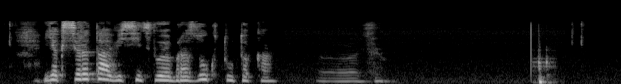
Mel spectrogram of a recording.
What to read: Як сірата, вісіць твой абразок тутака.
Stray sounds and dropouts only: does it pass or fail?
fail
